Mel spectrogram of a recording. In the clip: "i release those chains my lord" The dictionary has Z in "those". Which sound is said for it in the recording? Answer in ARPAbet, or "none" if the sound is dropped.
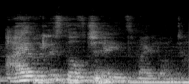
none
